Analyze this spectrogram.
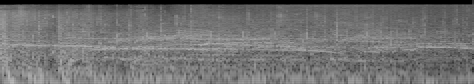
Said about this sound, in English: We're in. We are at DreamHack, and holy crap, there's a lot to do. you've got just thousands of people playing computer games all at the same time.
